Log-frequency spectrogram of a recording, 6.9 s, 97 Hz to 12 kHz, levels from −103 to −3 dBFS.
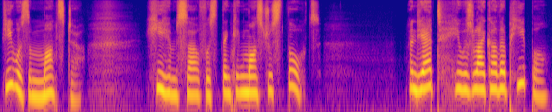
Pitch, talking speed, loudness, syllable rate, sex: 235 Hz, 140 wpm, -19 LUFS, 4.6 syllables/s, female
